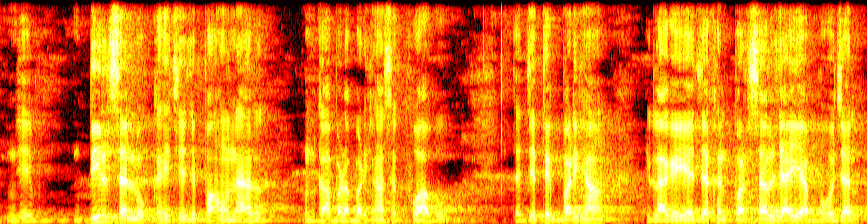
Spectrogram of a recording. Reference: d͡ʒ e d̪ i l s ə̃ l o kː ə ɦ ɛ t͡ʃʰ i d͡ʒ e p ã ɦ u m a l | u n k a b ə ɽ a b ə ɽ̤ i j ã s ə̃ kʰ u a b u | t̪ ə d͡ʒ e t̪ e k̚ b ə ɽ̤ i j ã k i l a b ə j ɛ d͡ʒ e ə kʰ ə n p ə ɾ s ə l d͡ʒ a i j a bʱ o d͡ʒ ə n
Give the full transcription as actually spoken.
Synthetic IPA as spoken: d͡ʒ e d̪ i l s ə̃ l o kː ə ɦ ɛ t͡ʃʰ ɛ d͡ʒ e p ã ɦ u n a l | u n k a b ə ɽ a b ə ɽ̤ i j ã s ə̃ kʰ u a b u | t̪ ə d͡ʒ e t̪ e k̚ b ə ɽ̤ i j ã k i l a ɡ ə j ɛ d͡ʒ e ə kʰ ə n p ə ɾ s ə l d͡ʒ a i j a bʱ o d͡ʒ ə n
